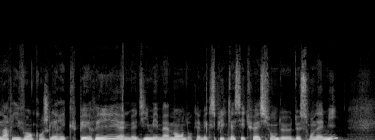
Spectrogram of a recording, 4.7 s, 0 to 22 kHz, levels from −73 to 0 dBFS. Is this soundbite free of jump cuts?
yes; 0 cuts

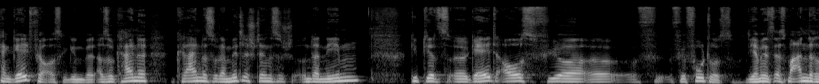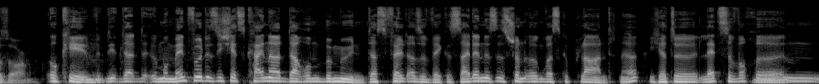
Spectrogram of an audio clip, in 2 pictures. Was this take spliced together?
yes; 2 cuts; at 8.7 s, 14.6 s

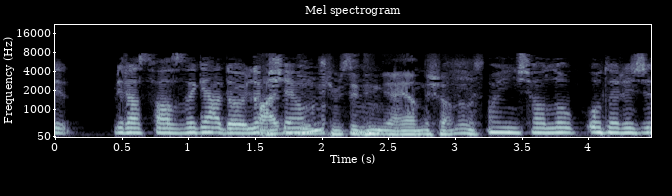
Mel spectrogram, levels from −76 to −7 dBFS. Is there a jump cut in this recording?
yes; 2 cuts; at 2.0 s, 3.2 s

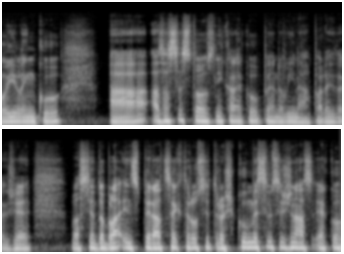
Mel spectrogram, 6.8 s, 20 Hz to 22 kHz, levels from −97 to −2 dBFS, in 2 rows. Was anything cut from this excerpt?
no; 0 cuts

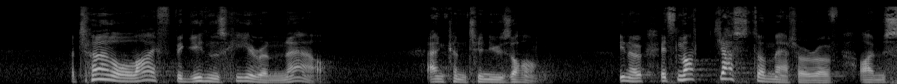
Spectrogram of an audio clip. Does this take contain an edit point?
yes; 1 cut; at 6.1 s

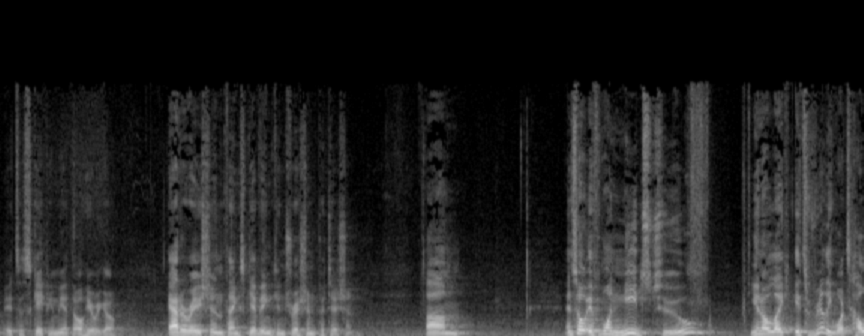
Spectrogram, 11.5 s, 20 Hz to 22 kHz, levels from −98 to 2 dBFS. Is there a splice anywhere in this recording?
no; 0 cuts

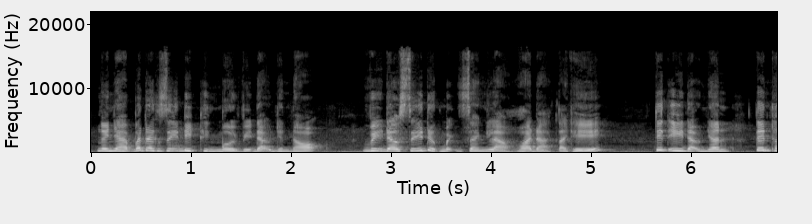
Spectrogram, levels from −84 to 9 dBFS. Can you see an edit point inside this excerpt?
no; 0 cuts

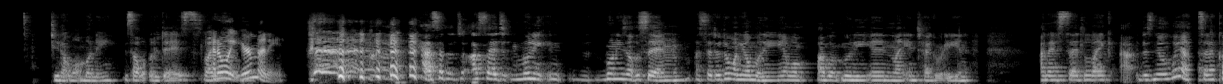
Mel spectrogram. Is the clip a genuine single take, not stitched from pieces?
yes; 0 cuts

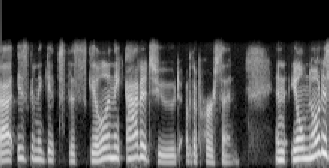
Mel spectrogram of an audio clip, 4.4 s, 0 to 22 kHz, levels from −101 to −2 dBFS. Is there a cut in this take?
no; 0 cuts

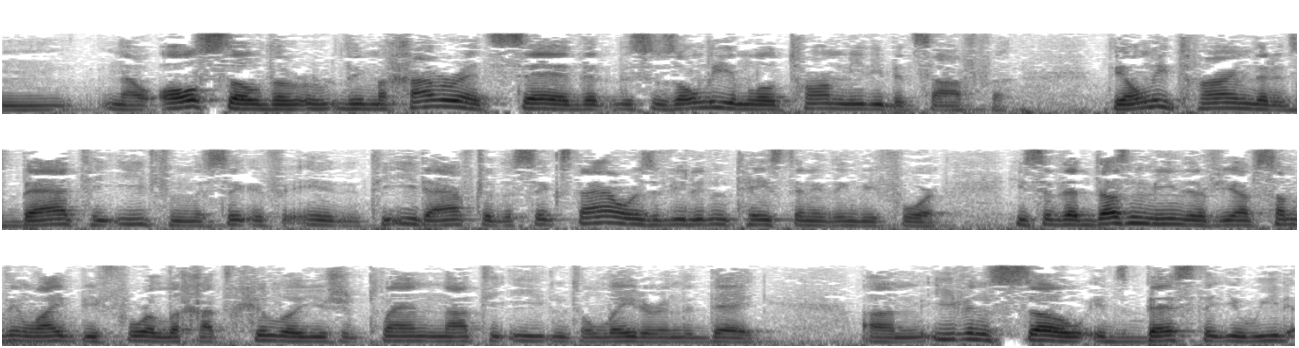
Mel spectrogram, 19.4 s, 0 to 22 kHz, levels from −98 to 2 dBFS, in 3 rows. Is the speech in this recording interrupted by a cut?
no; 0 cuts

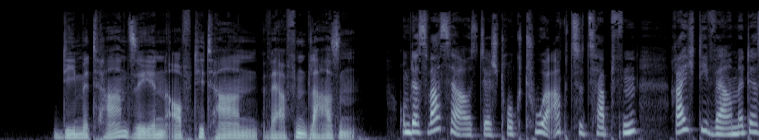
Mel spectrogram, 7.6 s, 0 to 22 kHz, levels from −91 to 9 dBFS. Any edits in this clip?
yes; 2 cuts; at 2.6 s, 3.9 s

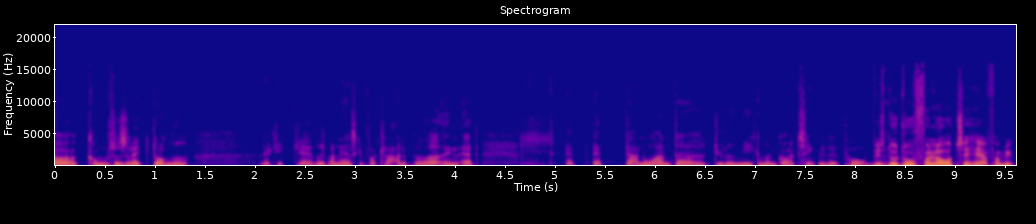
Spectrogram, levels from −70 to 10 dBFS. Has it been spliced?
yes; 3 cuts; at 2.1 s, 7.0 s, 8.1 s

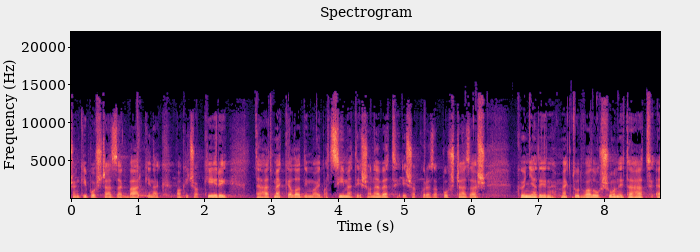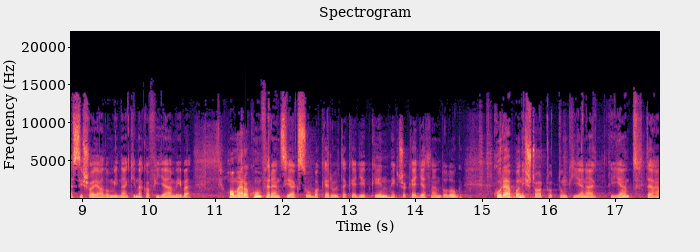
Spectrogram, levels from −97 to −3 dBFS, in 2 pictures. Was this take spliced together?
yes; 1 cut; at 3.8 s

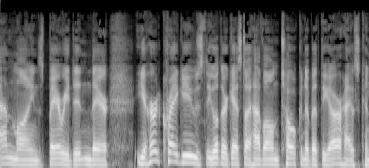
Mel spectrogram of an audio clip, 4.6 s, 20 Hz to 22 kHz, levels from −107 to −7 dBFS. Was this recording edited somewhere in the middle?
no; 0 cuts

